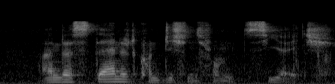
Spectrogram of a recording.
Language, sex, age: English, male, 22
